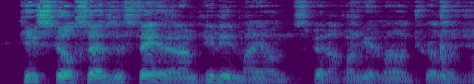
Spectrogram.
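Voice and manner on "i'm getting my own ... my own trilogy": ordinary talk, nothing marked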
